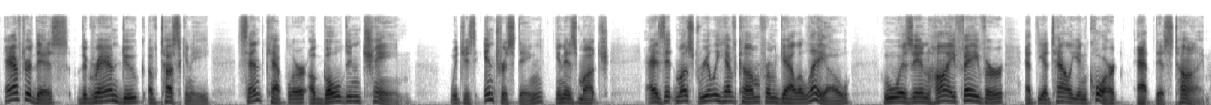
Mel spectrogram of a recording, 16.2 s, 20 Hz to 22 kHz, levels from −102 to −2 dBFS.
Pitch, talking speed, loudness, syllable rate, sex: 145 Hz, 135 wpm, -18 LUFS, 4.0 syllables/s, male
